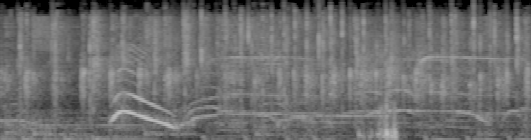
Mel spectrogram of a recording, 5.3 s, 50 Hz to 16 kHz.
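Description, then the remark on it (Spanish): Light applause from a small group at a presentation, where more than 20 people are present but only a few clap: they clap steadily and unevenly for several seconds, while rising and falling whoops or whistles slide over the top. “Veo más de 20 personas que escucho un 3 aplausos.”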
